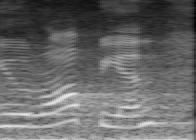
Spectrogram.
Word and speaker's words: European: Problem is this European, when we pronounce the word European, that is not giving the sound of E, this is giving sound of U. It is YU, or you can do YOO.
